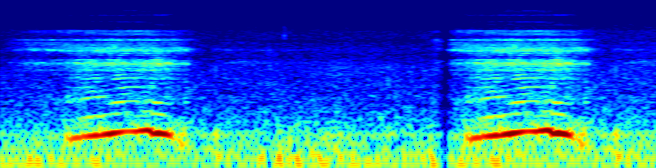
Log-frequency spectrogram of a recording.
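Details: Two deep, rumbling snores on breathing in, with a quiet pause between them, from a roommate asleep; ordinary snoring.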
